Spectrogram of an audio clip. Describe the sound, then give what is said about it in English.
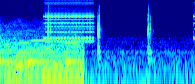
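A work phone rings loudly, a bright electronic ring lasting under two seconds, followed by a few short sharp bursts spaced about a second apart. “It's my work phone. I go to hang it up immediately. It goes off again.”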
